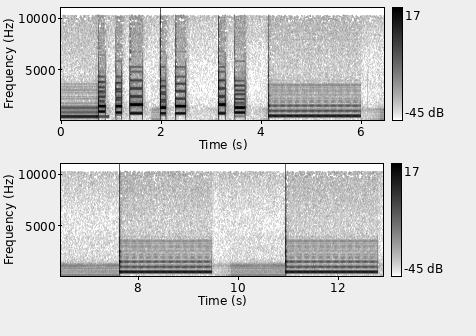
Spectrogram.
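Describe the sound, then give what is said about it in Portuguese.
A telephone number being dialed: a quick run of many short keypad tones at varied pitches, followed by three long, steady ringing tones separated by pauses filled with a low hum. “vamos ligar para os estagiários.”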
